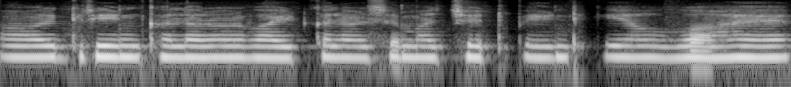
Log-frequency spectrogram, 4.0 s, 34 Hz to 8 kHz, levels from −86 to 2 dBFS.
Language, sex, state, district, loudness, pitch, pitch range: Hindi, female, Madhya Pradesh, Bhopal, -18 LUFS, 220 Hz, 220-225 Hz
